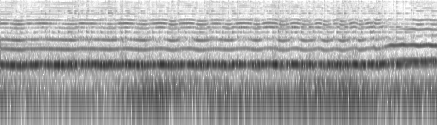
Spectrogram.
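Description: A woman singing one long held note with vibrato in an old Shanghai pop song, accompanied by grand piano and plucked pipa. The note steps slightly higher near the end.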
